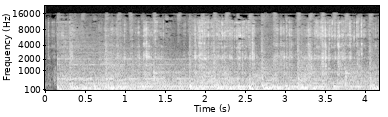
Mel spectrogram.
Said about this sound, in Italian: La punta di bronzo del trapano ruota sulla roccia e, un po' per volta, scava un foro circolare.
